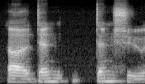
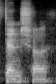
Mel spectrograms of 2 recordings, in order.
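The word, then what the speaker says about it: 電車: They didn't put denshu in here. Or densha. Yeah, it's densha.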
